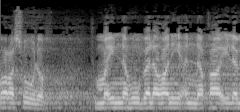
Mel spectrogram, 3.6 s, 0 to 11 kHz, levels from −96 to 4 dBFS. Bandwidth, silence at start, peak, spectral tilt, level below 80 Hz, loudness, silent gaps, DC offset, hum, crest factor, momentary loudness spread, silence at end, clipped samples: 8.6 kHz; 0 s; -4 dBFS; -5.5 dB/octave; -58 dBFS; -18 LUFS; none; under 0.1%; none; 14 dB; 16 LU; 0 s; under 0.1%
